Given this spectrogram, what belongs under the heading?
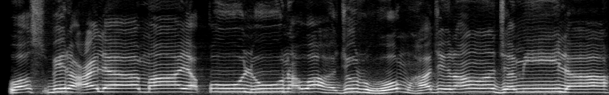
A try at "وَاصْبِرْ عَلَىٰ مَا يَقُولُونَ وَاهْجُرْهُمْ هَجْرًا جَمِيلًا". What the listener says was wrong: دیکھیں وہی غلطی کی آپ نے کہ یہاں را ساکن ہے، ٹھیک ہے، ایسا نہیں لگنا چاہیے کہ آپ را پر پیش پڑھ رہے ہیں، ٹھیک ہے، واضح ہو کہ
